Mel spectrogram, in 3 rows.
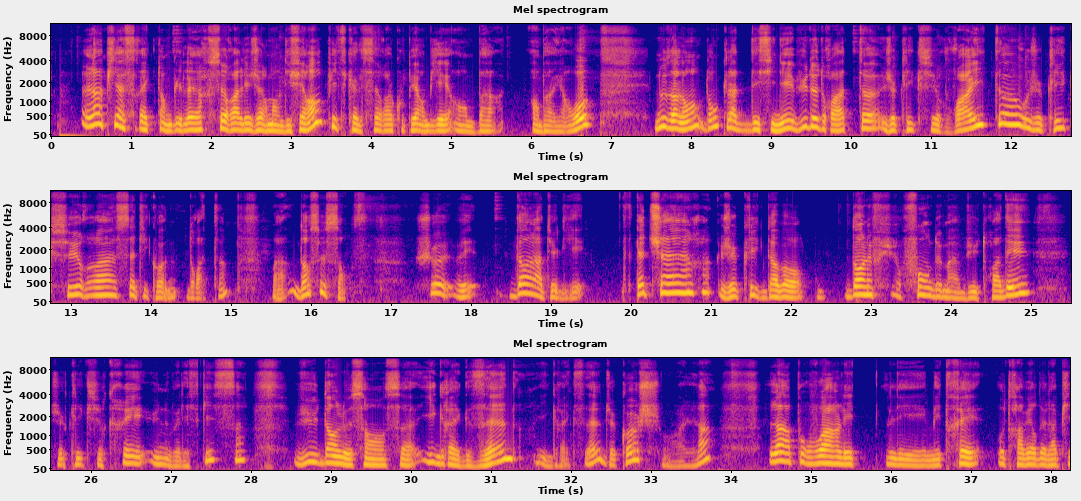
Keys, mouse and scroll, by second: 3.4 click, 7.0-8.4 drag, 11.5 click, 14.0 click, 18.4 click, 19.9 click, 22.7 click, 27.1 click, 31.9 click, 33.0 click, 34.0 scroll up 2, 35.1 scroll down 2, 35.4 right click.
